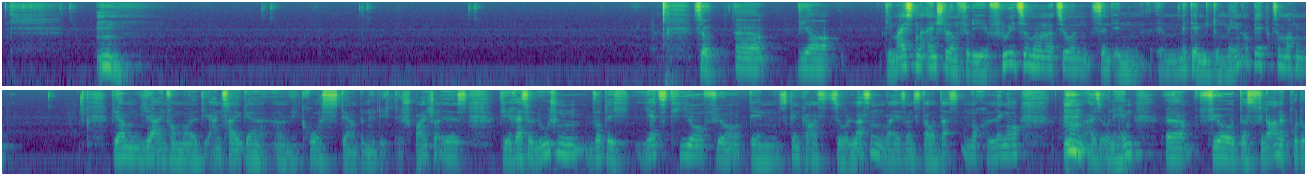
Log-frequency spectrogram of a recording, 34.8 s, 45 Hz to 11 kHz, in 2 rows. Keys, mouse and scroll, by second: 2.6 click, 2.8-3.9 right drag, 3.9 middle click, 4.3-5.4 right drag, 5.4 middle click, 5.7-7.0 right drag, 14.9 right click, 15.3-16.6 drag.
